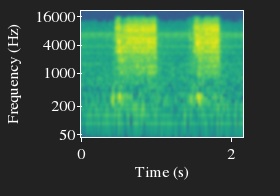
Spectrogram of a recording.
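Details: 2004 Chevy Tahoe with the 5.3 flex-fuel engine (VIN Z), engine off during a fuel pressure test: two short bursts of high whirring hiss from the in-tank fuel pump, switched on by jumping its relay terminal, running normally.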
